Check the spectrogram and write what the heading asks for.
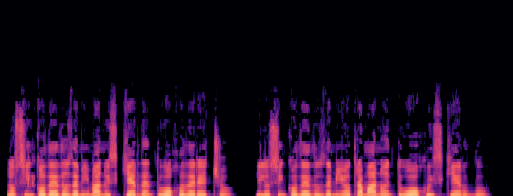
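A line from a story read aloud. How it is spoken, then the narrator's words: Old woman shouting. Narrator (Spanish): me gritó la vieja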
